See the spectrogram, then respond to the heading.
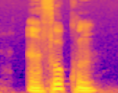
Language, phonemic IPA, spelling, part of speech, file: French, /fo.kɔ̃/, faucon, noun, Fr-faucon.ogg
- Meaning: 1. falcon 2. war hawk (supporter of aggressive or warlike foreign policy)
